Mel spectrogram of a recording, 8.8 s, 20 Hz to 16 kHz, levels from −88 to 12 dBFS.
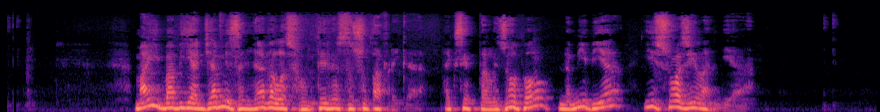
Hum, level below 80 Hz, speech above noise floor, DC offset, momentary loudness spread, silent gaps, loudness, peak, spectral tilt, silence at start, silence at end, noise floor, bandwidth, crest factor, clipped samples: none; -48 dBFS; 55 dB; under 0.1%; 10 LU; none; -17 LUFS; -4 dBFS; -6 dB/octave; 1.35 s; 1.4 s; -71 dBFS; 10.5 kHz; 14 dB; under 0.1%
